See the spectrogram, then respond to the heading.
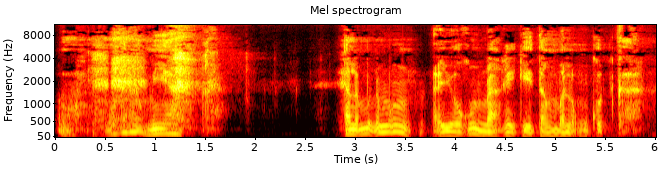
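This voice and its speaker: A man's voice: lowish voice, sing-song, measured pace, a bit bright, breathy edge, heavily acted. A man playing a tender, protective husband in a Filipino radio drama, speaking reassuringly.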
